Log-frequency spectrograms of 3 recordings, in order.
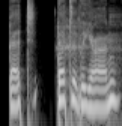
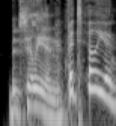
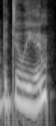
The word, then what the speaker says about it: Bettelion: And we are very excited about our guest today, Bettelion. We said it wrong and I wanted to say it right. Bettelion. Bettelion. It's a tricky one.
